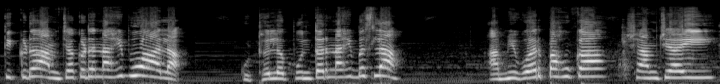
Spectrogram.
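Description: Woman voicing excited village boys, loud calling, high voice, storybook. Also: slow pace, faint music behind. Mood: eager. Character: eager village boys calling for their friend.

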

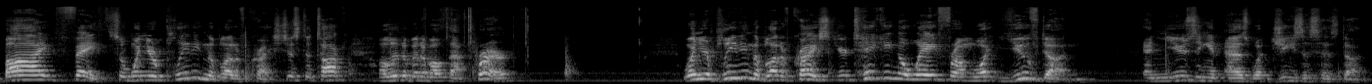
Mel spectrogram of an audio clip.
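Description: A man's voice: high voice, expressive, moderate pace, far from the mic, rough recording. A man preaching a sermon as pastor, in a conversational style that repeats phrases for emphasis. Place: church sanctuary.

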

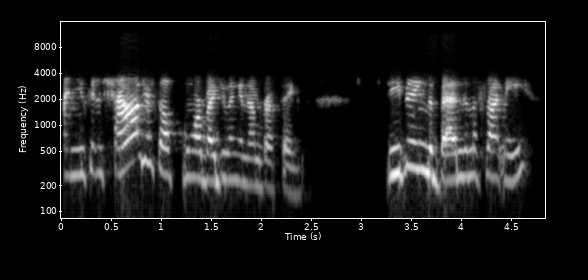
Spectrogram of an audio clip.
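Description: High, breathy woman, aerobics instructor. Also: lively intonation, brisk, phone-quality sound. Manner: upbeat, encouraging, urging coach with short commands. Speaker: fitness instructor and host. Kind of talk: aerobics instructor leading a workout, calling counts and cues.

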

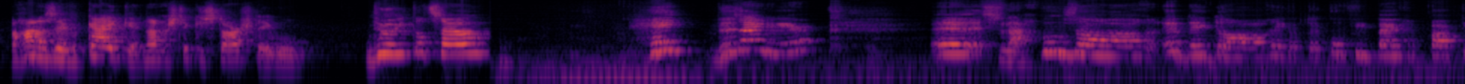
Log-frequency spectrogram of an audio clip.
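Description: A woman talks her way through a game in a chatty, easily distracted way, often breaking into sudden exclamations. Her voice is bright and pitched fairly high, with a lively, swinging delivery. She sits back from her microphone in an echoey room, and keyboard typing can be heard behind her. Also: distant mic. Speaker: gaming vlogger. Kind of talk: casual gameplay commentary. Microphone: desk microphone. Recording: echoey room, mic off to the side.

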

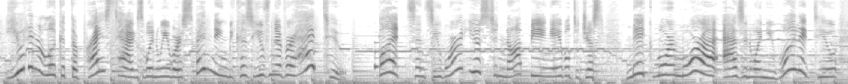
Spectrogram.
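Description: A tiny, bossy floating companion in a game, squeaking at a very high pitch and bouncing all over her range as she teases and talks about herself in the third person. Loud game music plays behind her. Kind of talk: video game voice acting.

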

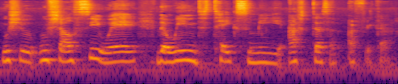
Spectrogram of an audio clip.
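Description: With a warm, mid-range voice that moves little in pitch, a young Namibian woman speaks a little slowly; Oshiwambo is her first language. She's a YouTuber answering questions in a relaxed, chatty vlog, laughing and self-correcting. She's seated in front of a camera in a small home room that sounds echoey with a faint hiss.

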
